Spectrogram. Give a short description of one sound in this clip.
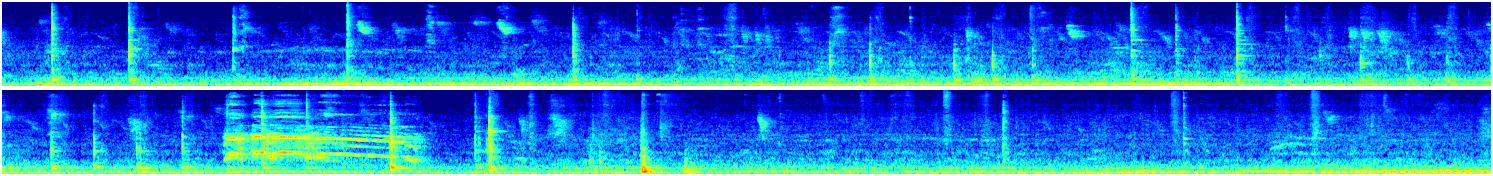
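Food sizzles softly in a pan.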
